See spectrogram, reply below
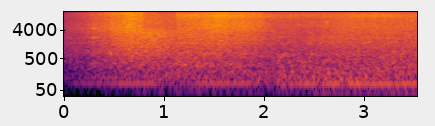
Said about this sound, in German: Die einst beliebteste Destination der Insel für Sonnenanbeter gleicht einer Geisterstadt. An der früher belebten Strandpromenade durchbricht nur das Schlagen der Wellen die gespenstische Stille.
